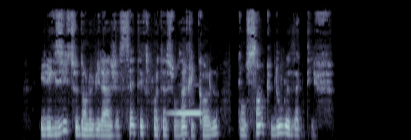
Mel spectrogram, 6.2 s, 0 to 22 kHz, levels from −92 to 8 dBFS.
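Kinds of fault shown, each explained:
Loudspeaker feedback squeal: the mic is hearing the speaker it drives, and around 687 Hz the loop gain tips past one, so that frequency keeps feeding itself. You can hear it kick in at about 2.45 s, swelling over roughly a third of a second into a steady squeal that sits a few dB above the speech. It stays there until about 3.12 s, when the loop evidently gets broken and it stops.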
